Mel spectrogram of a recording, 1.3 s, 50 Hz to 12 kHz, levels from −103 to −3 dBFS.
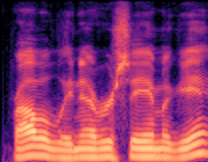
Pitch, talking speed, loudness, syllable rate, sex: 130 Hz, 230 wpm, -16 LUFS, 7.3 syllables/s, male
